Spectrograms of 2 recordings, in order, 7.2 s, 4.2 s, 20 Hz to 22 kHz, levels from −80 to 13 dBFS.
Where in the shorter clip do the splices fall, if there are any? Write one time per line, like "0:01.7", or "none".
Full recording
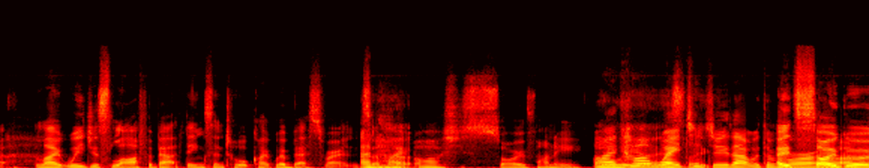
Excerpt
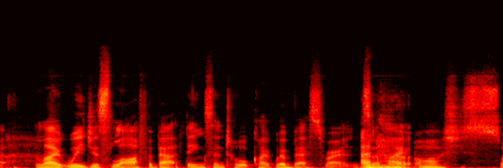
none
